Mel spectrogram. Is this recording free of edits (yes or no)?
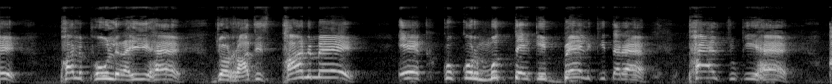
yes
